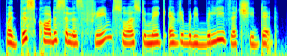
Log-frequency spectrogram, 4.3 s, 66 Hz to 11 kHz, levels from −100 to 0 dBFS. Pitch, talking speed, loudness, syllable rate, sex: 235 Hz, 195 wpm, -19 LUFS, 5.7 syllables/s, female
